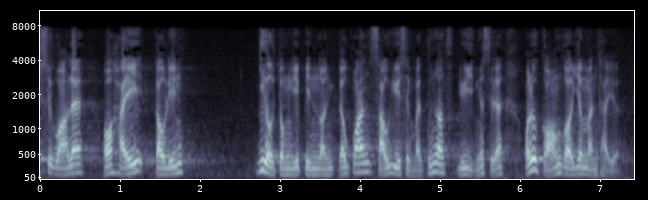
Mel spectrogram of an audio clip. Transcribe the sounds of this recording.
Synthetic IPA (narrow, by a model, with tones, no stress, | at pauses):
syː˧t̚waː˨˩lɛː˥ŋɔː˨˧ɦɐ˨˥jkɐ˨wliː˨˥n | jiː˥lo˨˩wt̪ʊ˨ŋjyiː˨˧piː˨nlɵ˨njɐ˨˧wkʷaː˥nsɐ˨˥wjyː˨˧sɪ˨˩ŋwɐ˨˩jku˥nsaː˥jyː˨˧jiː˨˩nkɛː˧si˨˩˨lɛ˥ŋɔː˨˧t̪o˥wkɔ̰ː˨˥ŋkɔː˧ji˥ɐ˥mɐ˨nt̪ʰɐ˨˩jkɐ̰˧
